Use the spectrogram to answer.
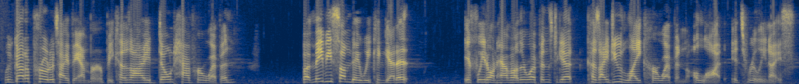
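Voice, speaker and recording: High-voiced woman streaming a video game. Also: a little fast, gravelly, fairly bright tone, dry recording, muffled recording. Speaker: game livestreamer. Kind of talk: casual livestream chat while playing.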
